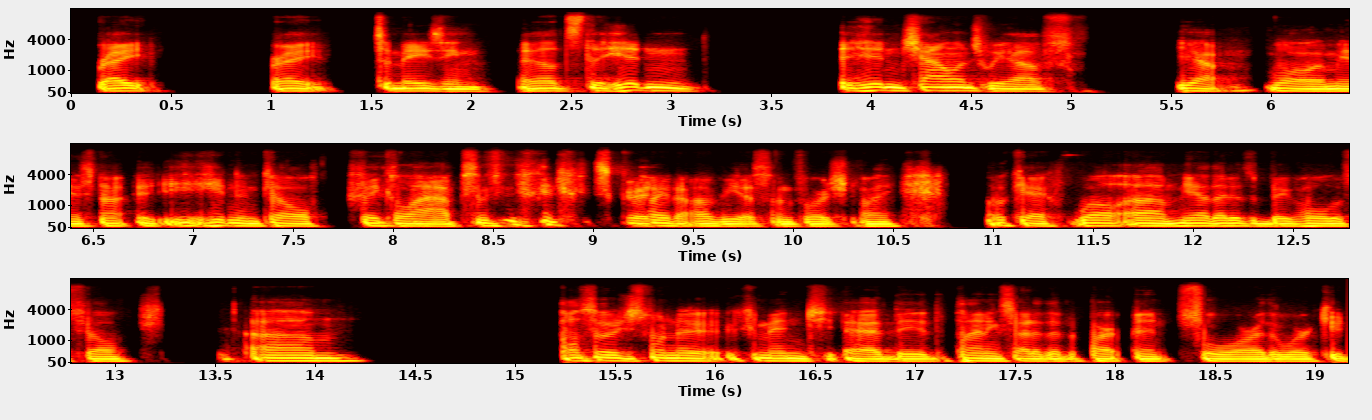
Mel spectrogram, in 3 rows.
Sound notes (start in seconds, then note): 7.8 laughter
